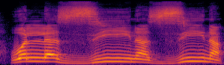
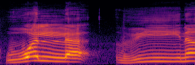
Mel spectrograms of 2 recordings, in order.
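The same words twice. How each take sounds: First: والذین said with a hard, hissing ز instead of soft ذ; wrong hissing pronunciation. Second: والذین with a soft th-like ذ, tongue on upper teeth; correct soft ذال. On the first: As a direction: say زین with a whistling z sound. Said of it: "اس کو یوں نہیں پڑھنا". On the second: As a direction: say والذین slowly with a gentle ذ, no hiss. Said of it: "اور اس کو یوں پڑھیں گے". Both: Shown as a demonstration.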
